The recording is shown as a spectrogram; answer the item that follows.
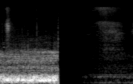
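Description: Steady mechanical hum with hiss, strongest in the low range, that cuts off abruptly about a second in. After it comes a faint steady hiss.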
